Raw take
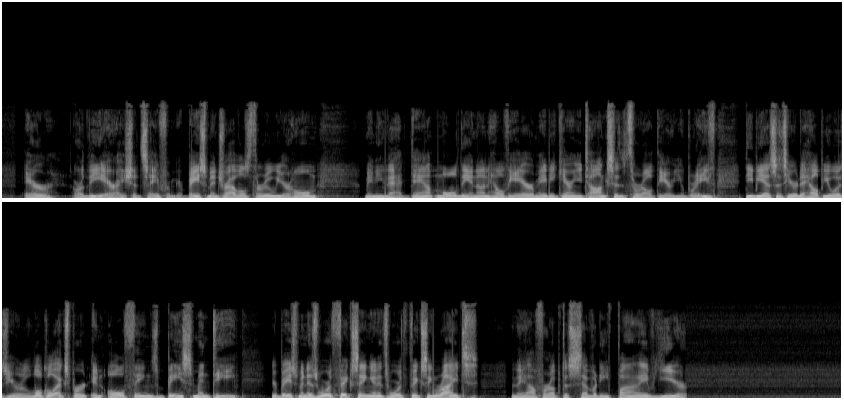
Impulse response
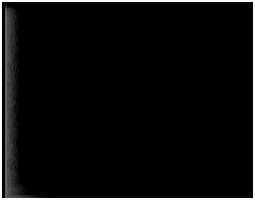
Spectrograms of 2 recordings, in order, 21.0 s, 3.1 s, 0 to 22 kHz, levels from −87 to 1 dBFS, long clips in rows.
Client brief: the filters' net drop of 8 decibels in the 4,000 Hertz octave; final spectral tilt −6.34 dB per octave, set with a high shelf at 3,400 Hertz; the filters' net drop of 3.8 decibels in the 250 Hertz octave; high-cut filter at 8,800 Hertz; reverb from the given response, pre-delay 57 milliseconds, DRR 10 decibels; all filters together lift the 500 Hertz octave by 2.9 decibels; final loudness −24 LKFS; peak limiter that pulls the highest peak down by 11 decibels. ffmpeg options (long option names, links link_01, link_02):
-filter_complex "[0:a]lowpass=8800,equalizer=frequency=250:width_type=o:gain=-7,equalizer=frequency=500:width_type=o:gain=6.5,highshelf=frequency=3400:gain=-8.5,equalizer=frequency=4000:width_type=o:gain=-4.5,alimiter=level_in=2.5dB:limit=-24dB:level=0:latency=1,volume=-2.5dB,asplit=2[link_01][link_02];[1:a]atrim=start_sample=2205,adelay=57[link_03];[link_02][link_03]afir=irnorm=-1:irlink=0,volume=-7dB[link_04];[link_01][link_04]amix=inputs=2:normalize=0,volume=11.5dB"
